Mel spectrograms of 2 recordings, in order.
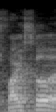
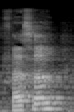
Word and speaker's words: Faisal: english and urdu well english or in arabic is faisal and then in urdu this man over here tells me that it's vessel nobody really calls me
